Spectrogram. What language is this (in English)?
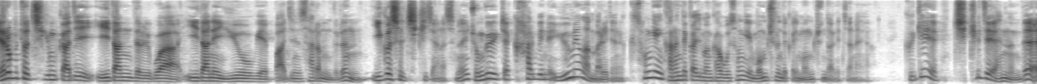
Korean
